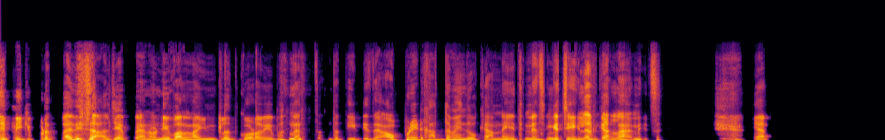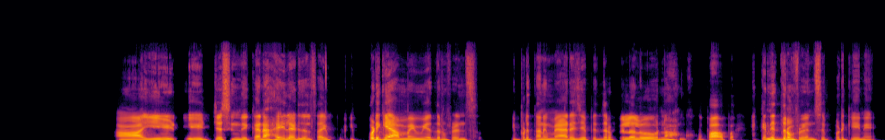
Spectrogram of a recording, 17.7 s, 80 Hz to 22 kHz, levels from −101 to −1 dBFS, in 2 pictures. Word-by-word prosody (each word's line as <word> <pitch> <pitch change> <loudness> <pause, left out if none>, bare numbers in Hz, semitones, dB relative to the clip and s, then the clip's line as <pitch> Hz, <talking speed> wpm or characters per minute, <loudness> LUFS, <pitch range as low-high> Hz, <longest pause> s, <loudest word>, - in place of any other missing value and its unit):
నీకు 205 -3 +4
ఇప్పుడు - - 0 0.2
10 175 - +7
సార్లు 250 -1 +6
చెప్పాను, 210 -3 0
నీ - - +7
వల్ల 150 +5 +6
నా - - +3
ఇంట్లో 170 +4 0 0.2
గొడవ 135 0 +1
అయిపోయింది 255 - -1
తిట్టేసాను. 150 +6 -4
అప్పుడు 150 - +1
ఈడికి 230 -4 -4
అర్థమైంది 200 -1 +1
ఓకె. 145 - -4
అన్నయ్య 145 +6 +1
అయితే 170 - -11
నిజంగా 175 +6 +4
చేయలేదు - - +5
కదా! - - +4
అనేసి - - -5 1.0
యన్ - - +2 2.4
ఆ! 125 - -2 0.3
ఏ - - -1 0.3
ఏడ్చేసింది. 130 +1 -5
కానీ 185 +3 +2
హైలైట్ 200 -1 -1
తెలుసా! 135 +1 -6
ఇ - - -15 0.2
ఇప్పటికి 235 +6 0
ఆ - - +4
అమ్మాయి 180 +2 -3
మేము 150 - -3
ఇద్దరు 135 +3 -7
ఫ్రెండ్స్. 115 0 -9 0.4
ఇప్పుడు 135 0 -8
తనకి 125 -1 -3
మ్యారేజ్ 135 +5 -1
అయిపోయి 150 -1 -12
ఇద్దరు 140 0 -6
పిల్లలు. 150 +3 -1 0.2
నాకు 145 -2 -6
ఒక - - -21
పాప. - - +2 0.3
కానీ 295 -3 -3
ఇద్దరం 190 0 +1
ఫ్రెండ్స్. 135 -1 -6
ఇప్పటికీని. 120 -6 -9
155 Hz, 165 wpm, -22 LUFS, 135-195 Hz, 2.4 s, 10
